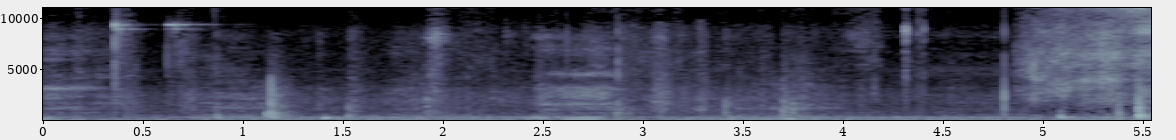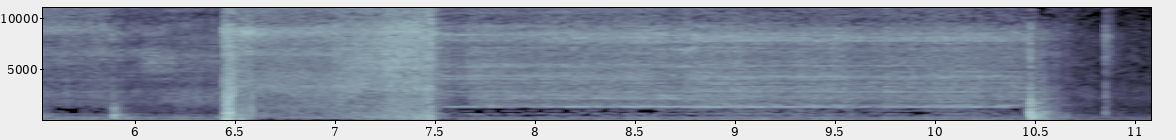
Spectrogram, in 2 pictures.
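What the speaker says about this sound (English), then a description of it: "That's my air hose leaking, it's not the tire." Air escapes from a leaking compressor hose in a tire shop, a steady loud hiss that swells in bursts after a stretch of quiet clicks and clinks of handling.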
